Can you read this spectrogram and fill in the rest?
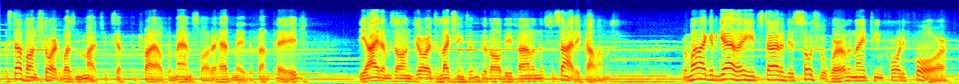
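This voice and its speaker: A man's voice: fairly low pitch, big pitch swings, normal speed. An American man playing a cocky, wisecracking private detective in 1940s radio drama style, wry and flippant. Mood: wry narrating. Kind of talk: 1940s radio drama acting and first-person narration. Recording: dull old radio recording with music.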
